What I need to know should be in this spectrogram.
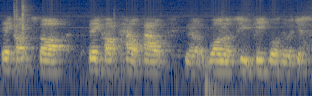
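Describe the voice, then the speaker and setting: A man with an English accent speaks in a fairly high pitch and monotone, flat intonation. Audible room echo and noticeable background noise fill the recording. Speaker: startup co-founder. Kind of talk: interview. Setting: video call. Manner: fast.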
